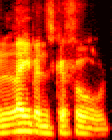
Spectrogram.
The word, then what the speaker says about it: Lebensgefühl: What did you think of my pronunciation of Lebensgefühl? Did I get that right? – Yes, you did it right. 100%.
